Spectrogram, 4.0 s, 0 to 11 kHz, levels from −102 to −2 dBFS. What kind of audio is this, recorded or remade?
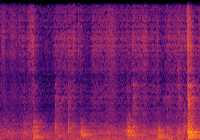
remade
